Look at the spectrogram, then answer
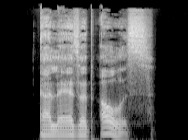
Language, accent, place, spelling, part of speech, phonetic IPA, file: German, Germany, Berlin, erläset aus, verb, [ɛɐ̯ˌlɛːzət ˈaʊ̯s], De-erläset aus.ogg
- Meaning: second-person plural subjunctive II of auserlesen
